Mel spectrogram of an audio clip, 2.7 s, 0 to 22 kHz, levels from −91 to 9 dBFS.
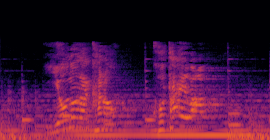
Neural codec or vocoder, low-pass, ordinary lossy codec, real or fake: none; 7.2 kHz; none; real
